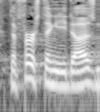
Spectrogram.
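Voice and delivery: ordinary talk

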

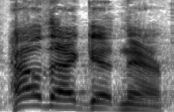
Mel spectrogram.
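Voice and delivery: hammed-up feigned surprise; a playful mimic of the man; mock innocent. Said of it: "I mean, he just took it".

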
